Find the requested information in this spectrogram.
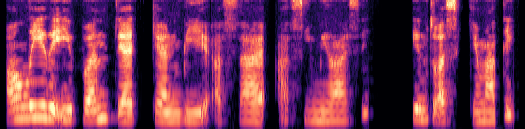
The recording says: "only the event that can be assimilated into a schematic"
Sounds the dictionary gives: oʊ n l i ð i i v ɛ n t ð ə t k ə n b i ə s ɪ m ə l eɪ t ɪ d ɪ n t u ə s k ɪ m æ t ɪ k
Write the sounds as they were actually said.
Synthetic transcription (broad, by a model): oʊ n l i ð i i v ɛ n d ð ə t k ə n b i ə s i m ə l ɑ s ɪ ɪ n t u ə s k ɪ m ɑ t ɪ k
